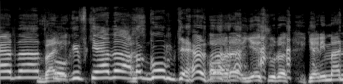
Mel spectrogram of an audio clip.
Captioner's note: laughs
